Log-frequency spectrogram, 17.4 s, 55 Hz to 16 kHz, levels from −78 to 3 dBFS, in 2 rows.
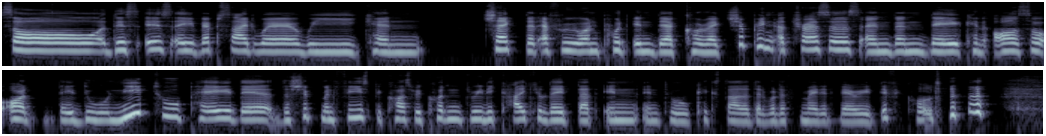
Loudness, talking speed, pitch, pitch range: -25 LUFS, 165 wpm, 210 Hz, 195-230 Hz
